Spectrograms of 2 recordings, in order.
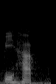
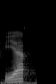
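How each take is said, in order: First: The word begins with a 'p' sound. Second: The word begins with a 'v' sound. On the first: The speaker calls it right. "yang benar adalah pihak" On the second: The speaker calls it wrong. "Pak Prabowo bilang Viak"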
